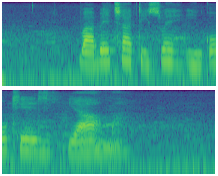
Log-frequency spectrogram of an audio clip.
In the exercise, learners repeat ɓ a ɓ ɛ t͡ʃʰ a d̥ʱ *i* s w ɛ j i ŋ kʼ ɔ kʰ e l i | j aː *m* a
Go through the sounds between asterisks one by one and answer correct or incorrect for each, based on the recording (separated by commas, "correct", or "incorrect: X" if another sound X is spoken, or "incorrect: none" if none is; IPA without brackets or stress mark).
correct, correct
